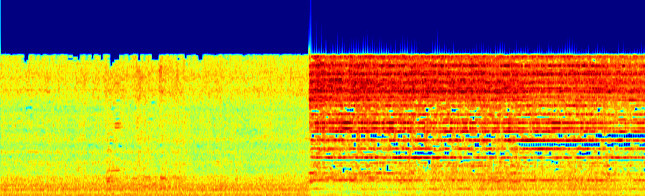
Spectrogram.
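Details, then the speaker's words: Loaded coal train cars passing through a curve: a heavy rumble, then a piercing, steady high squeal. Each wheel sounds different because their flange and tread profiles differ. "You notice uh different wheels have different sounds as they negotiate through a curve. That's because of the differences in the profile of each wheel. No two wheels are exactly the same profile."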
